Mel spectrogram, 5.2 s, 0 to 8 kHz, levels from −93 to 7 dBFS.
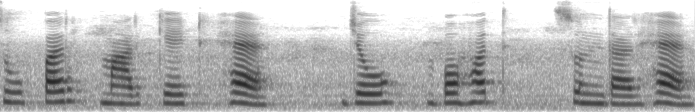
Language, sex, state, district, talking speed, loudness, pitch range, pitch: Hindi, female, Chhattisgarh, Raipur, 80 wpm, -19 LUFS, 235-265 Hz, 250 Hz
